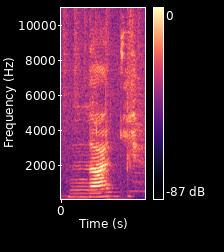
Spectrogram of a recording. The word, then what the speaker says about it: nagy: So, nagy is difficult to pronounce for me. Nagy, the G and Y.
